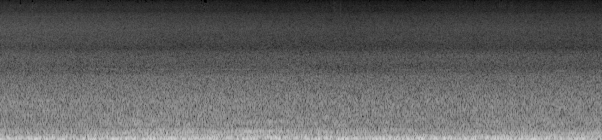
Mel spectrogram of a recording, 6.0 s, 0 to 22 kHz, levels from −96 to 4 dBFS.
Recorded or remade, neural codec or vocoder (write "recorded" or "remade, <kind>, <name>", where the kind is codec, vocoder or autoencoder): recorded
